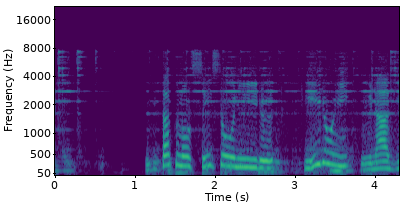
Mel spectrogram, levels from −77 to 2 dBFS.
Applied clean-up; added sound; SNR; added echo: neural mask model RNNoise.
